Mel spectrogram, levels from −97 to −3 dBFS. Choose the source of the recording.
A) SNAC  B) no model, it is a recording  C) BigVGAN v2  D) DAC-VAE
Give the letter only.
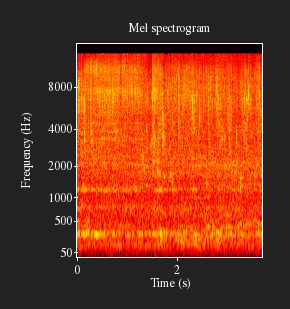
B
